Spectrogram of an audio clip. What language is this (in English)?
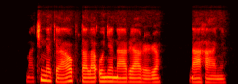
Igbo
